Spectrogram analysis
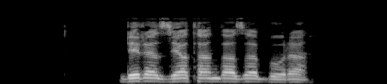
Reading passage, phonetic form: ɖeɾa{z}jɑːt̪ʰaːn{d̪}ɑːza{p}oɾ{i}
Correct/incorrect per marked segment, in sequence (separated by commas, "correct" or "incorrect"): correct, correct, incorrect, incorrect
